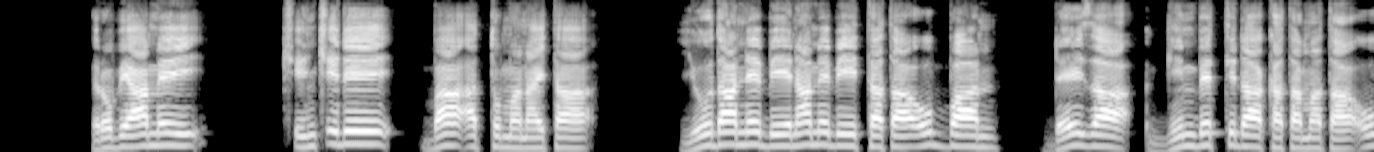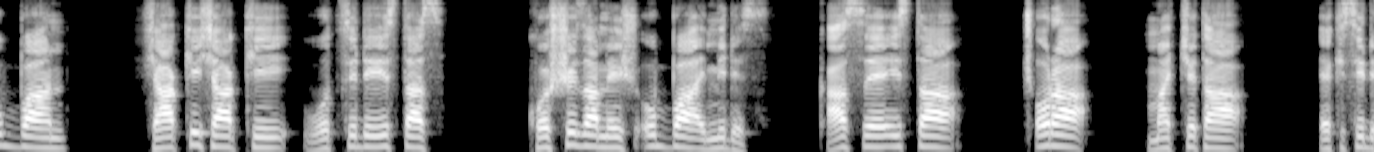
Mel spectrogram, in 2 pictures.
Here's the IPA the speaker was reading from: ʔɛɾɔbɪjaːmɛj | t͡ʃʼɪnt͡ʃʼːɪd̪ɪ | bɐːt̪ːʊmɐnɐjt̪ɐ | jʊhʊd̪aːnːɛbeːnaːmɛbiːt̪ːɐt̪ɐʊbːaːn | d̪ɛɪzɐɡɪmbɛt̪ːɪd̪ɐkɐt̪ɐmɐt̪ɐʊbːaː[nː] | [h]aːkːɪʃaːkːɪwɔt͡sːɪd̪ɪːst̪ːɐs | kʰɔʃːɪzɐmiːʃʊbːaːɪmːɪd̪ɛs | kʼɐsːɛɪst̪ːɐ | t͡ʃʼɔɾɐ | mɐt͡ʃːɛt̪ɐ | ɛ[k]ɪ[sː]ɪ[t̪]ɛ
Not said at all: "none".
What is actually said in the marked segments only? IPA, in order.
n, ʃ, k, s, d̪

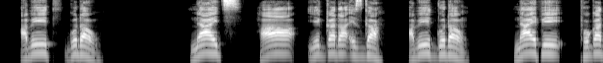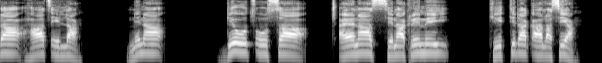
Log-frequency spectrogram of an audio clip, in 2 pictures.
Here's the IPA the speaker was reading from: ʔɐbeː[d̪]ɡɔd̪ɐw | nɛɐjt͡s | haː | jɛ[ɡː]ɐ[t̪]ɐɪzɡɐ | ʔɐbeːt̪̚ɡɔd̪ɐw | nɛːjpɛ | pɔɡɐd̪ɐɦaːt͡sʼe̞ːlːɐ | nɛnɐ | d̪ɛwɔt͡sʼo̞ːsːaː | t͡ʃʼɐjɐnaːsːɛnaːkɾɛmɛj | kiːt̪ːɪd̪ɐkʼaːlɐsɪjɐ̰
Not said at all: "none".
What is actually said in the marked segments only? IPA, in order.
t̪, ɡː, d̪

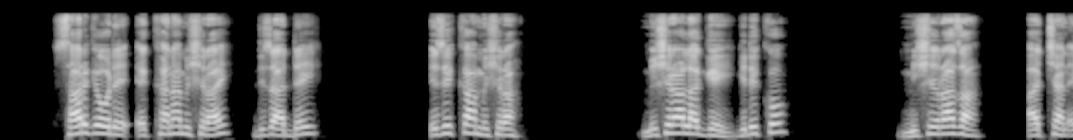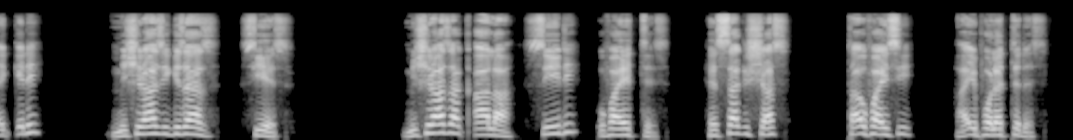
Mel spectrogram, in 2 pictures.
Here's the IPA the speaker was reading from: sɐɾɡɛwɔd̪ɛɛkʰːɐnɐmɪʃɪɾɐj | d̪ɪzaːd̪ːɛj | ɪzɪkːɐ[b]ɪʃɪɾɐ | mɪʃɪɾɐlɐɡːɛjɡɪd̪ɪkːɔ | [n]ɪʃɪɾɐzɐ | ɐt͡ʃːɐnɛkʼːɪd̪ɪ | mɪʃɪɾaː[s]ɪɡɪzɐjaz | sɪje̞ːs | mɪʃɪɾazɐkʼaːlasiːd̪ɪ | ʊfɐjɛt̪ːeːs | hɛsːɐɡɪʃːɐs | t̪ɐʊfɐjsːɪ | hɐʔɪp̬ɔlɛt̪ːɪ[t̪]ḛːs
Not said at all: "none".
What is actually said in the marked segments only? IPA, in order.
m, m, z, d̪

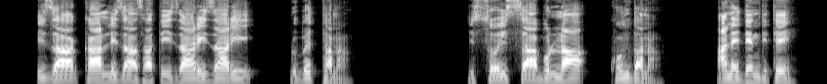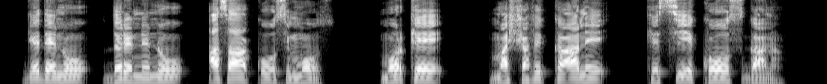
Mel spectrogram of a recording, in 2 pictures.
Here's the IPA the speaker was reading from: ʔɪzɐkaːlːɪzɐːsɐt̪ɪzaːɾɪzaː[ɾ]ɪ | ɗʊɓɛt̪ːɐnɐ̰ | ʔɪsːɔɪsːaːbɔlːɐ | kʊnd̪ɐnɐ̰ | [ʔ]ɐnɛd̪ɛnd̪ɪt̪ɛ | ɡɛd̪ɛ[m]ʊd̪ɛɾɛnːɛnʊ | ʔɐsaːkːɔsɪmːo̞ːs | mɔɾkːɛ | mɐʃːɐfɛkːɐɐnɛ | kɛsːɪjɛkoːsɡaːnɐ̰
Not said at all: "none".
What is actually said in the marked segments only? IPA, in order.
ɾ, ʔ, n

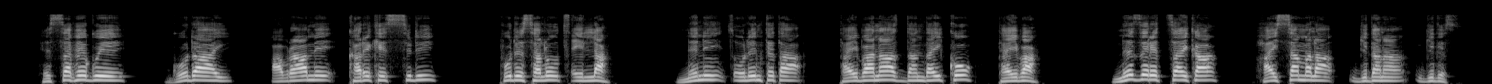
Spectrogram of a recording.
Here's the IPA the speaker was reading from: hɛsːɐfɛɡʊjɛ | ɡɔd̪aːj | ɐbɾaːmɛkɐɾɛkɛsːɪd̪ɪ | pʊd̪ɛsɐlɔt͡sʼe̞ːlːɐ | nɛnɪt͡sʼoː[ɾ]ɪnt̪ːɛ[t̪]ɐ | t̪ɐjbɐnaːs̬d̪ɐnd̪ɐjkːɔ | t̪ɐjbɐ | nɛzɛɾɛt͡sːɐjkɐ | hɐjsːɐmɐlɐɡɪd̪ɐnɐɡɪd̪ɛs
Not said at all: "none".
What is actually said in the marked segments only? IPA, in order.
l, t̪

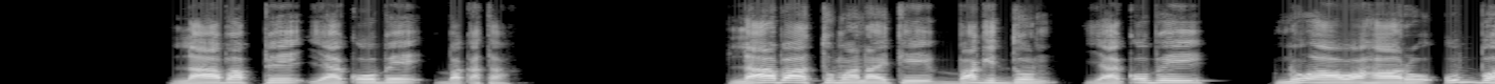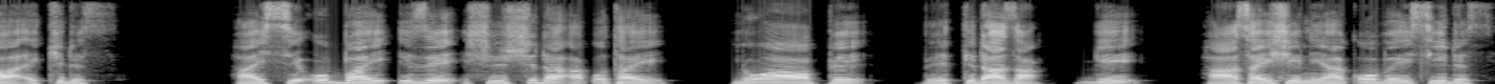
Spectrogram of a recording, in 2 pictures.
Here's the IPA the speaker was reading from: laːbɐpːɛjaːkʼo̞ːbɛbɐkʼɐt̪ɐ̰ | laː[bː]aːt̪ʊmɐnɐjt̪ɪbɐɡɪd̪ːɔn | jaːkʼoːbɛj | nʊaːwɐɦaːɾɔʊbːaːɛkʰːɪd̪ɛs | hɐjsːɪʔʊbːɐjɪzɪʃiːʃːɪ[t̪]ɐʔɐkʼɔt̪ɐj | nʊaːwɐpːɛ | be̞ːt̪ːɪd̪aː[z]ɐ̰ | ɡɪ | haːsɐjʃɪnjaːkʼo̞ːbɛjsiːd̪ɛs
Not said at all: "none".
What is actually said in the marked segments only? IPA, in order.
b, d̪, z

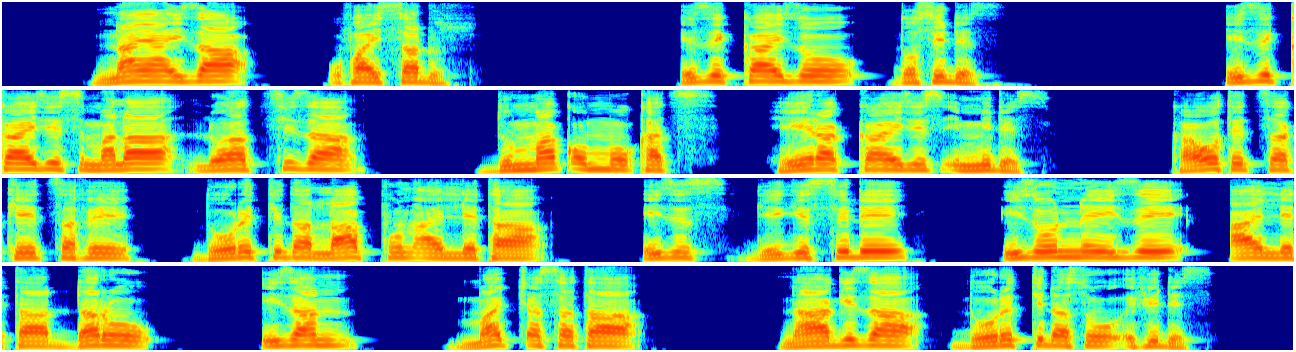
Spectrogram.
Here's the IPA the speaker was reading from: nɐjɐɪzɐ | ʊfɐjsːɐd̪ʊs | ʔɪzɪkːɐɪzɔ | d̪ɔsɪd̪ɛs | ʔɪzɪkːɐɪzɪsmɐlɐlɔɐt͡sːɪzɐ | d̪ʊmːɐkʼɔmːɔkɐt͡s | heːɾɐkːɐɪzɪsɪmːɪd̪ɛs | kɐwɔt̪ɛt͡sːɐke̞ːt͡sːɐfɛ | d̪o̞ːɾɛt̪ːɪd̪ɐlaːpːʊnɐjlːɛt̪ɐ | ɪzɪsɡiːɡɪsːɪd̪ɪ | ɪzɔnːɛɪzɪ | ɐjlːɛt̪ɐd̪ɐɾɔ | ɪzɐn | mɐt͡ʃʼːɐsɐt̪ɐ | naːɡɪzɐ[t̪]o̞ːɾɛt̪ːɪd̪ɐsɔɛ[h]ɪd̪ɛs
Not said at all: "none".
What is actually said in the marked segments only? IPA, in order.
d̪, f

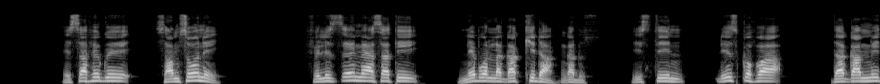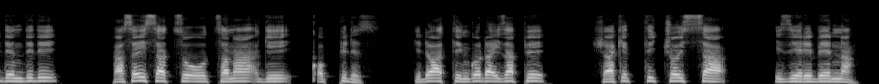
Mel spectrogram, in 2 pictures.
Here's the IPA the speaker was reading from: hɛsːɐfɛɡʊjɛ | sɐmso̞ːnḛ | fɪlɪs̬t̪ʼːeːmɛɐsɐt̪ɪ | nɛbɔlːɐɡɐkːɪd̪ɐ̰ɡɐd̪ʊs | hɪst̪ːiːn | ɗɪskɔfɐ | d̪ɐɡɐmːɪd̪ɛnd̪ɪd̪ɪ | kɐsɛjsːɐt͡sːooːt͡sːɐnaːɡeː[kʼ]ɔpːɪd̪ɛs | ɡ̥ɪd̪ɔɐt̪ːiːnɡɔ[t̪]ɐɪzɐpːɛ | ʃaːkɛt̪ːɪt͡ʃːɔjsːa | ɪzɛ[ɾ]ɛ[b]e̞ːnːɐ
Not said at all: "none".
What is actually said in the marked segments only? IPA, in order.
kʼ, d̪, ɾ, b

